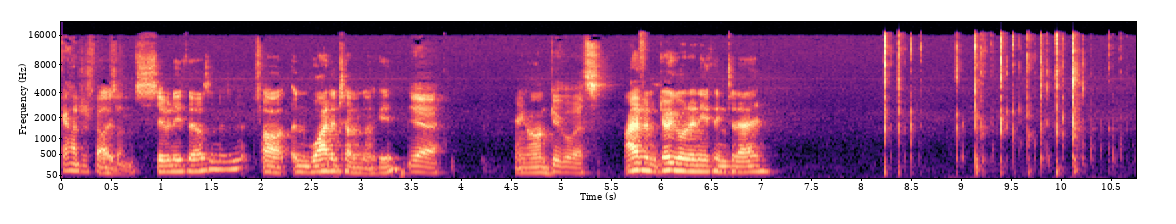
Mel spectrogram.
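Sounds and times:
speech: 0.0 - 7.2
typing on a computer keyboard: 8.2 - 10.7.

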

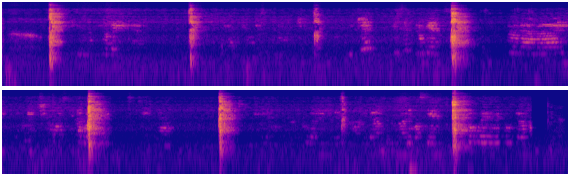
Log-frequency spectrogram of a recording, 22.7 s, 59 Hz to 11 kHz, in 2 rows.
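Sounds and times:
dog with kennel cough coughing: 0.9 - 1.3, 3.8 - 4.1, 9.0 - 9.4, 13.0 - 13.4, 15.7 - 16.1, 20.4 - 20.7.

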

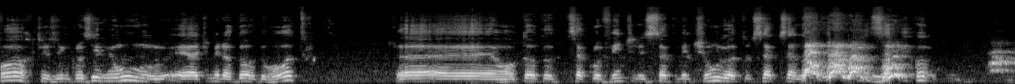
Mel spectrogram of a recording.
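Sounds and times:
speech: 0.0 - 3.2, 4.0 - 9.4
Dalmatian barking: 8.0 - 9.3, 9.9 - 10.1.

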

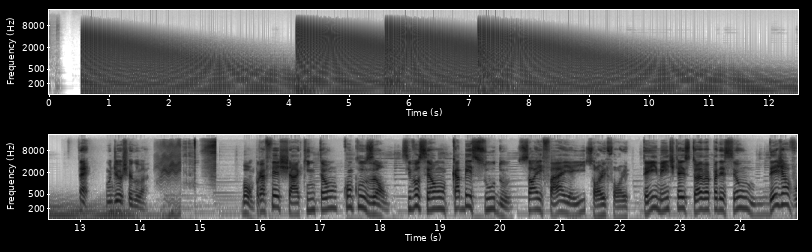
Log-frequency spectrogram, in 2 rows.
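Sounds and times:
heavy distorted cinematic brass-like blasts imitating a film-score sound effect: 0.5 - 15.3
speech: 13.0 - 14.6, 15.7 - 24.9.

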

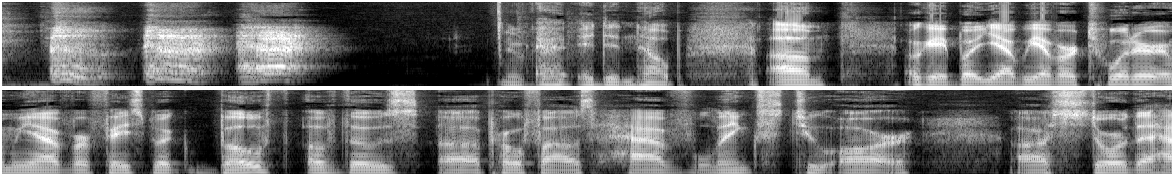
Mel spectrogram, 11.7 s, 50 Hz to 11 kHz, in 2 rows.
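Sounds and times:
throat-clearing coughs: 0.2 - 1.7
speech: 2.5 - 11.7.

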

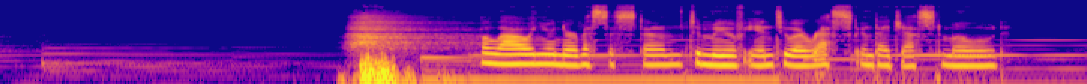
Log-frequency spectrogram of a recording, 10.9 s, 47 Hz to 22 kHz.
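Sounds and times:
deep breath during a guided relaxation exercise: 3.4 - 4.9
speech: 4.8 - 10.2.

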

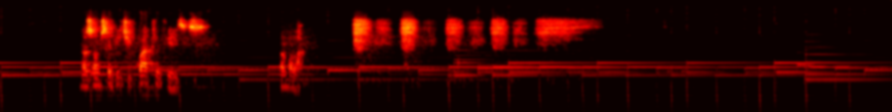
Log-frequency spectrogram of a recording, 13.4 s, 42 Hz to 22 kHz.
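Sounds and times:
soft sustained music: 0.0 - 13.3
speech: 1.2 - 3.2, 4.2 - 4.7
long drawn breath for a breathing exercise: 5.3 - 9.0
short sharp sniffs through the nose for a breathing exercise: 5.3 - 9.0.

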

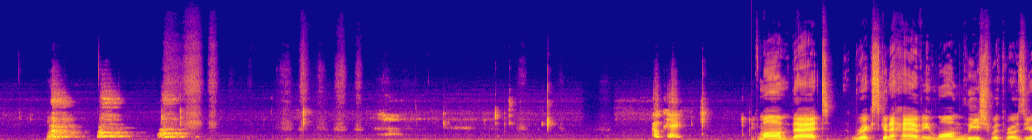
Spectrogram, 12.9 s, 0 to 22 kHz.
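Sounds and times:
dog barking: 0.6 - 2.4
speech: 9.5 - 12.9.

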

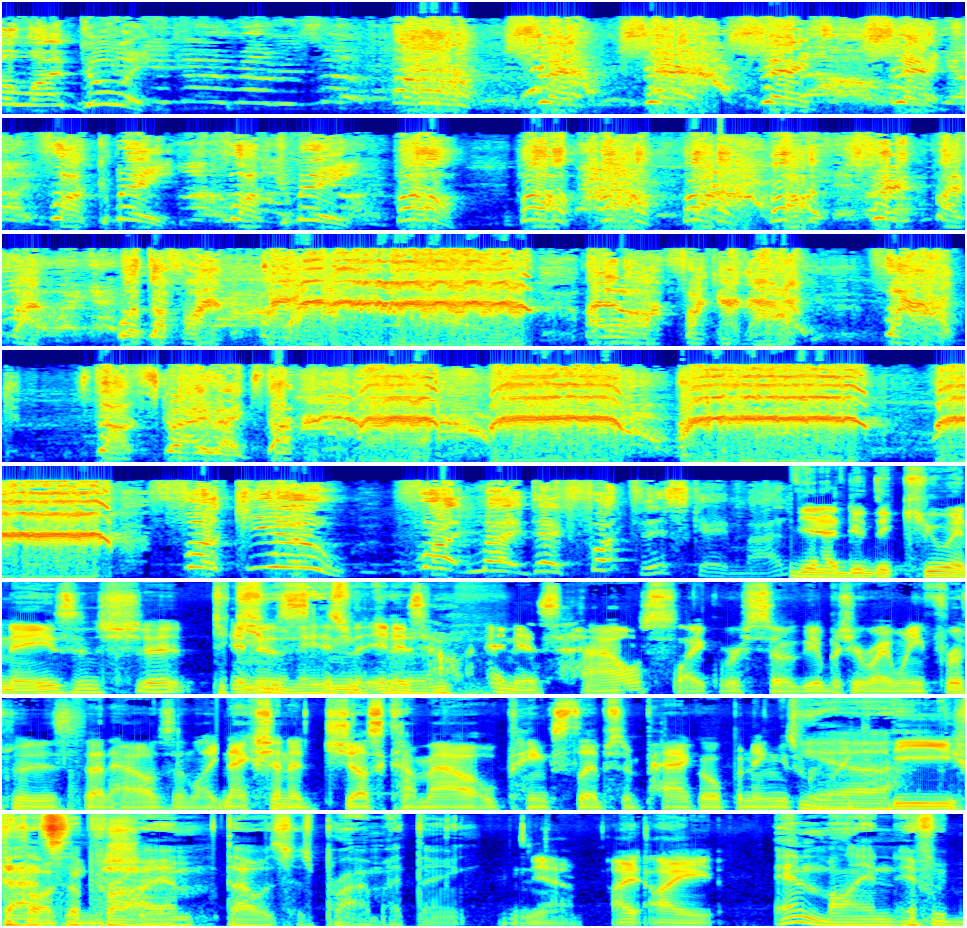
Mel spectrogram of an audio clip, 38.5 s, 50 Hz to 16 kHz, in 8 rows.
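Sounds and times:
speech: 0.2 - 12.0, 12.6 - 14.4, 15.0 - 18.4, 20.2 - 38.4
men yelling and screaming into a close microphone: 1.8 - 14.5, 15.8 - 20.0.

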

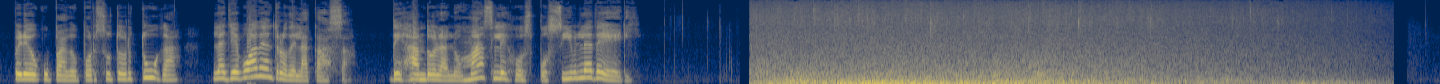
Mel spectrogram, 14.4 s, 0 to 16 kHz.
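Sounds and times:
speech: 0.2 - 6.4
deep thunder rumble: 7.5 - 14.0
heavy rain pouring: 7.5 - 14.0.

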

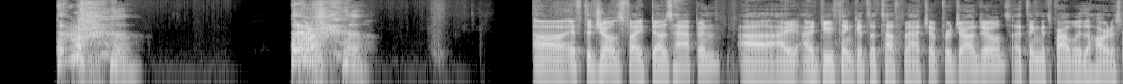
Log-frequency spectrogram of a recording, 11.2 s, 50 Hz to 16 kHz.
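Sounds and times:
person sneezing: 0.6 - 1.4, 2.9 - 4.5
speech: 0.6 - 1.4, 2.9 - 3.8, 5.3 - 11.2.

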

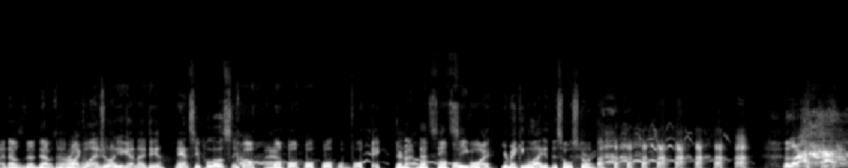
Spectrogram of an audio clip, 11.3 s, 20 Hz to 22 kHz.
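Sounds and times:
speech: 0.0 - 11.3
laughter: 3.1 - 6.6, 8.0 - 11.3
person coughing: 10.5 - 11.3.

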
